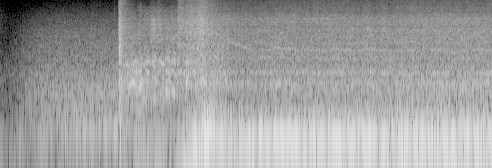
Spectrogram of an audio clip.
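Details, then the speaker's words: Non-MAF car after rotor change: catches and settles into lumpy, uneven idle with low irregular pulse like a misfire; running super rich, unplugged vacuum lines suspected, not confirmed. "it relies on vacuum for its table and it's just running super rich but then why would it seem like it's a misfire"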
